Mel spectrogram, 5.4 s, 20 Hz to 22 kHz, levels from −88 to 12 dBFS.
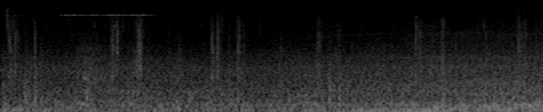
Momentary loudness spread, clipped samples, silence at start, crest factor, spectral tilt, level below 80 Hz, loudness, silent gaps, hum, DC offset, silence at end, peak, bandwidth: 6 LU; under 0.1%; 0 s; 16 dB; -5 dB/octave; -54 dBFS; -49 LUFS; none; none; under 0.1%; 0 s; -32 dBFS; 16 kHz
